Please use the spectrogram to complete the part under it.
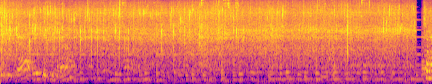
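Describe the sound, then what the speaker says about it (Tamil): Chopped onion crackles and sizzles loudly in a pan of hot oil for Kerala fish curry, a dense, continuous frying hiss with light stirring scrapes, heard up close without talk. "இப்போ ஒரு பெரிய வெங்காயம் எடுத்துருக்கேன், அதையும் சேர்த்துக்கிறேன்."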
